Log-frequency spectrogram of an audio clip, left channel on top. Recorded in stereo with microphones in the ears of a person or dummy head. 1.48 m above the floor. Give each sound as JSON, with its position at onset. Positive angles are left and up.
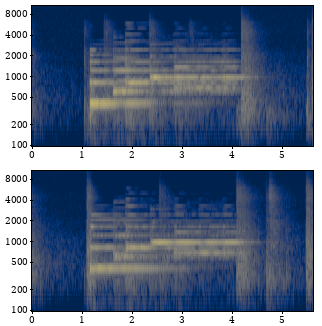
{"t": 1.1, "sound": "a piano", "side_deg": 45, "distance_m": 0.6}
